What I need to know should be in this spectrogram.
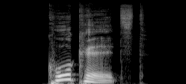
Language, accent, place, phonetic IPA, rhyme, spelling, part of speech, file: German, Germany, Berlin, [ˈkoːkl̩st], -oːkl̩st, kokelst, verb, De-kokelst.ogg
- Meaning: second-person singular present of kokeln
